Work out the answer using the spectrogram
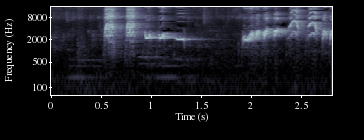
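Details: Provoking song of a greater green leafbird, aimed at getting other leafbirds to join in: a harsh chattering burst, a sustained clear whistle, a short pause, then a fast buzzy, twittering run of high notes.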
